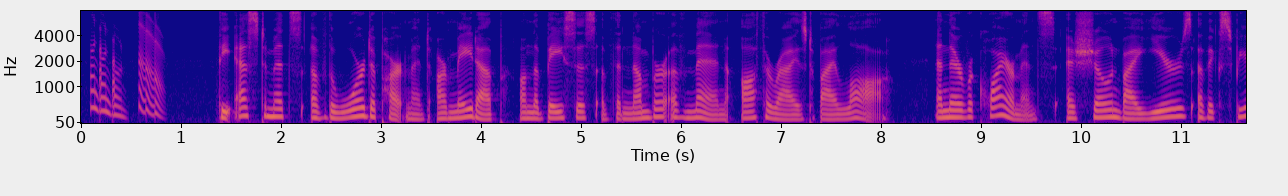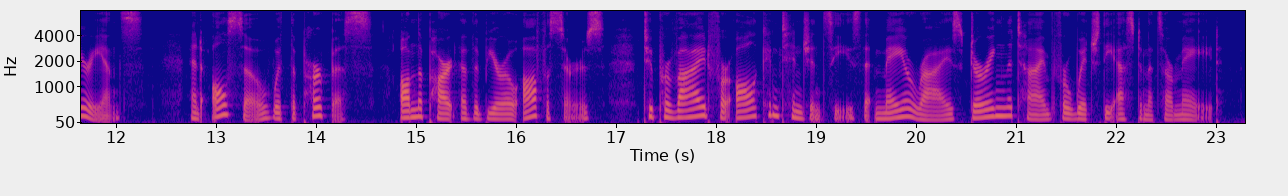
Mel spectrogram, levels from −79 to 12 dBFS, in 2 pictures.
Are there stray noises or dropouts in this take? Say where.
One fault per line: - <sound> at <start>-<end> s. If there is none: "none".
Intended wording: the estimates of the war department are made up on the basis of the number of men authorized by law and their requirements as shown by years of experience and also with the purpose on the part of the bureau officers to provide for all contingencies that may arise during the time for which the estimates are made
- chirp at 0.1-0.9 s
